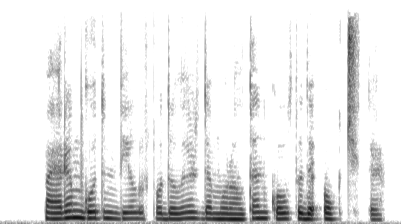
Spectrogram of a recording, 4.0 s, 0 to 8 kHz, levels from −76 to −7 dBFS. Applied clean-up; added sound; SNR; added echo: neural diffusion model UNIVERSE++.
